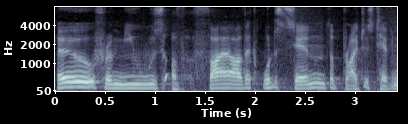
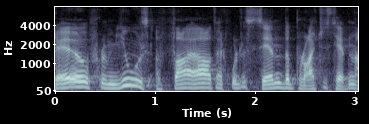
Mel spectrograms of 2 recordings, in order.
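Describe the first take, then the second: First: "Oh, for a muse of fire" in a crisp upright British RP; narrow-mouthed Received Pronunciation recital; upper class British accent. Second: RP recital with fingers pressed behind the eye teeth; a touch garbled British RP through fingers; British RP with fingers in mouth. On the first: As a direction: speak it through a crack in a door, British RP. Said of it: "imagine you're speaking through a crack in a door". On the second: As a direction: say "muse of fire" through propped-open teeth, British RP. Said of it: "press your fingers in just behind the eye teeth".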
